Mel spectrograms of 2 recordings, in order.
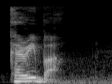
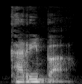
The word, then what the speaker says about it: Kariba: However, the complex pronunciation of the V in Kariba saw the Italian constructors produce a sound much like a B, hence the creation of the word Kariba.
